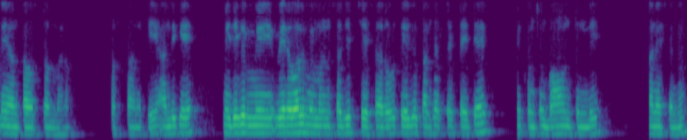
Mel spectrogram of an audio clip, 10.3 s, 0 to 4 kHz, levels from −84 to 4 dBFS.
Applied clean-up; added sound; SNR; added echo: none; none; none; reverberation time 0.5 s.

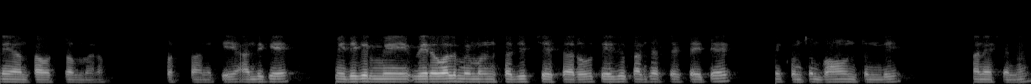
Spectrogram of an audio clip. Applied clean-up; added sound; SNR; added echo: none; none; none; none.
